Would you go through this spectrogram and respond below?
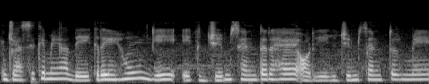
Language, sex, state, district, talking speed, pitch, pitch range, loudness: Hindi, female, Bihar, Katihar, 250 wpm, 225 Hz, 200-235 Hz, -15 LUFS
